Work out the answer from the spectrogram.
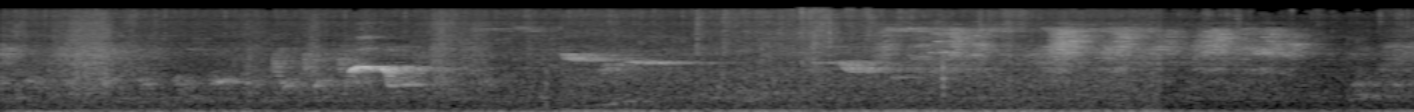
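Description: Birds calling: a few short whistled notes that slide down in pitch, the loudest about two seconds in, over a steady low rumble.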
